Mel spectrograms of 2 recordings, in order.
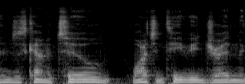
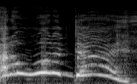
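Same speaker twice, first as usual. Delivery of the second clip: put-on crying little boy voice, higher, louder; 10 dB louder than usual. Retelling a bumpy takeoff, imitating a crying little boy. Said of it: "this little boy behind me starts crying".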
